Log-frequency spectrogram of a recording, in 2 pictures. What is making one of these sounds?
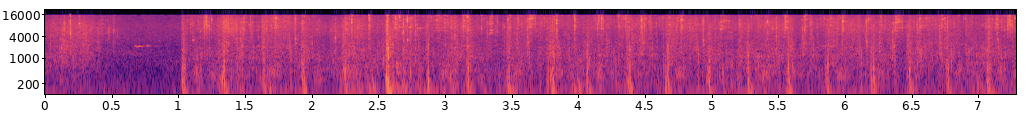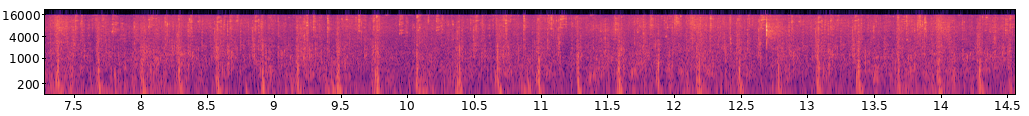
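Footsteps swish through wet grass at a steady walking pace.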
